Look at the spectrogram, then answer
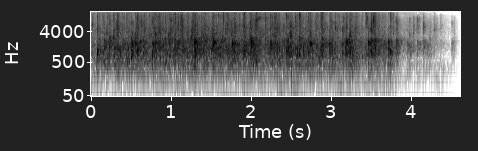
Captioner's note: audience clapping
